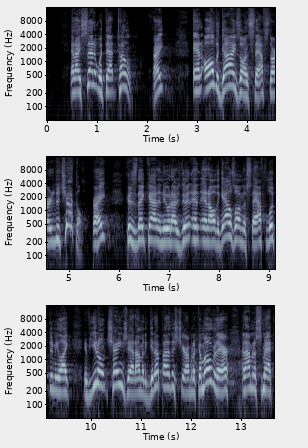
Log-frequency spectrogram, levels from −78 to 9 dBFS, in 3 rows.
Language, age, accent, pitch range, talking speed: English, 40-59, American, 180-240 Hz, 270 wpm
